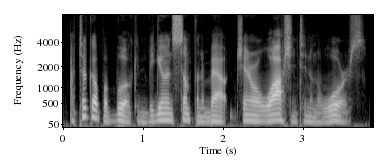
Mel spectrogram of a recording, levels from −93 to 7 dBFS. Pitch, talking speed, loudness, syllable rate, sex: 110 Hz, 215 wpm, -22 LUFS, 6.0 syllables/s, male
